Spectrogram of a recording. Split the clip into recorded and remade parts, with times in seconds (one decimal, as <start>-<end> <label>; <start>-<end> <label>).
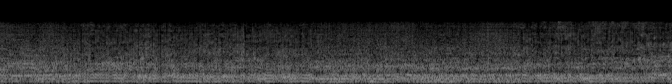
0.0-0.8 recorded; 0.8-3.2 remade; 3.2-5.2 recorded; 5.2-6.7 remade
